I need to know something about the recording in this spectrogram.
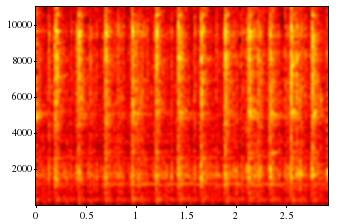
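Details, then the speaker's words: Kid-sized go-kart with a small Honda single, running after a cold start with the choke taken off. A steady, quick, even beat with no misses runs cleanly, though it is said to have some trouble idling: normal running. "that's better as you can see it runs great good engine it will move but it's it's uh as you can see it has some trouble idling"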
